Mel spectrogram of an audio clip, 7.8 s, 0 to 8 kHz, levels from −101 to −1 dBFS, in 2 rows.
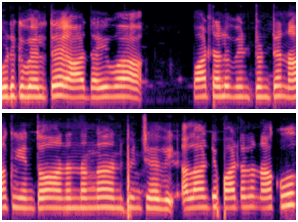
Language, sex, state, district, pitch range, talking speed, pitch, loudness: Telugu, male, Andhra Pradesh, Anantapur, 235-250 Hz, 105 wpm, 245 Hz, -14 LUFS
